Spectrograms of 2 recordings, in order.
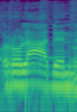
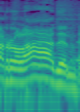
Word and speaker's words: Rolladen: noi comunemente pronunciamo Roladen. – Roladen. – Ma lo sapevate che Roladen si scrive con tre L? – Ma va. – Sì, quindi non solo non è una sola come piace dire a noi, ma sono tre. – Ma no, Rolladen.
